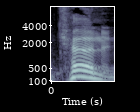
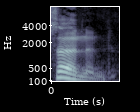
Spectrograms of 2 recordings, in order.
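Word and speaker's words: Cernan: correction for you here Jean Kernan you were talking about is pronounced cernon okay I knew that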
